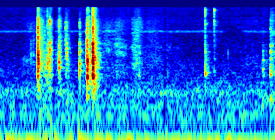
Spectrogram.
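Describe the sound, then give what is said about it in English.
Typing on a computer keyboard to enter a search term in trading chart software, faint key clicks in small irregular clusters with quiet gaps between them. “We're going to type in MACD.”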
